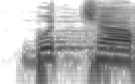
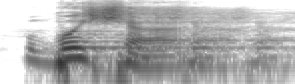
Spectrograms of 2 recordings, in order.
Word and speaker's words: butcher: you watch not watch we pronounce bucha bucha it is pronounced busha b-u-t-c-h-e-r butcher t is silent and very interesting word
